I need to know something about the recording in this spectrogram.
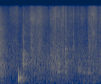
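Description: Cardboard flaps rustle and scrape.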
